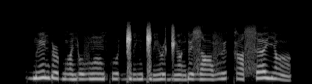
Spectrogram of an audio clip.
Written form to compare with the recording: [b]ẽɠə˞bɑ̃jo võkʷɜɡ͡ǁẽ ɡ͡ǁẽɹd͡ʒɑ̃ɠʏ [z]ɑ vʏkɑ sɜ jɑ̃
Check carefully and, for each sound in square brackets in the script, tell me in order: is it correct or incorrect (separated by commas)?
correct, correct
